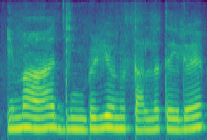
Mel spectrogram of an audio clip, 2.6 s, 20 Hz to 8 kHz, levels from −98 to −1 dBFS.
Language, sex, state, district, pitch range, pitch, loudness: Wancho, female, Arunachal Pradesh, Longding, 185-200 Hz, 190 Hz, -14 LUFS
